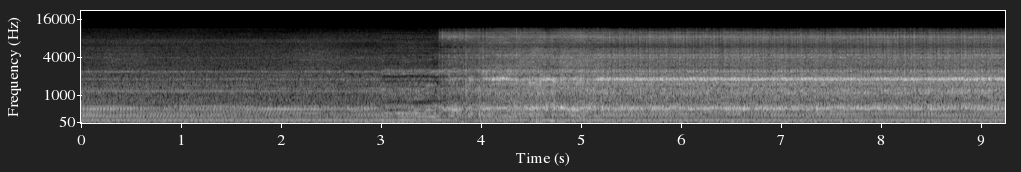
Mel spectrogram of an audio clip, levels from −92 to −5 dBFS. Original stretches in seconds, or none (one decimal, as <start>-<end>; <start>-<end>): 0.0-3.0; 5.2-9.2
